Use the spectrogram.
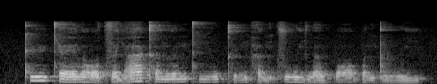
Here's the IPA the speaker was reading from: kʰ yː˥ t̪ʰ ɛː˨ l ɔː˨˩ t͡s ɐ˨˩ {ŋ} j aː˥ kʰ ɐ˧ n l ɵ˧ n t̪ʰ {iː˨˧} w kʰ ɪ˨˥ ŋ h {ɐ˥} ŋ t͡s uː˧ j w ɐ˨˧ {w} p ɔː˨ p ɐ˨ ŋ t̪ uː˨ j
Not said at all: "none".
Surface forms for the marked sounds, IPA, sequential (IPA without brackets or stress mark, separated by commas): none, iː˨˧, ɐ˨˥, w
